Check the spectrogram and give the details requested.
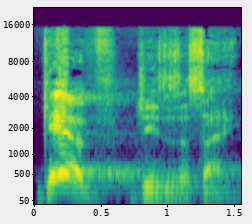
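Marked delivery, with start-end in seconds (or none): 0.0-0.4 Give, shouted higher and louder; loud exclamation of command; exclaimed command. Shown as a demonstration. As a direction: bark it as an order from Jesus. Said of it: "There should be an exclamation mark after the word give".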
